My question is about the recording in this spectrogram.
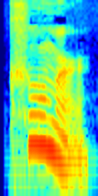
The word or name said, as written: Coomer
